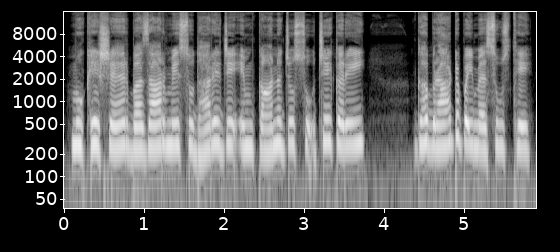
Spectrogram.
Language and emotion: Sindhi, fearful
